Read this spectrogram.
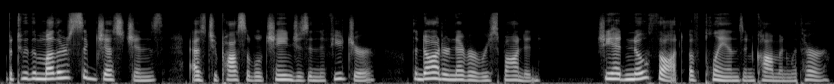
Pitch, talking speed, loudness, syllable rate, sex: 210 Hz, 185 wpm, -20 LUFS, 5.6 syllables/s, female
